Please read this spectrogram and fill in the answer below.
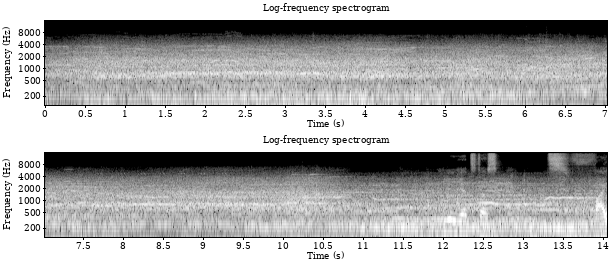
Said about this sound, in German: Und wir drehen einfach mal den Ton hoch, damit Sie jedes Mal den Jubel genießen können.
